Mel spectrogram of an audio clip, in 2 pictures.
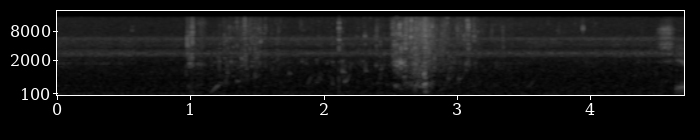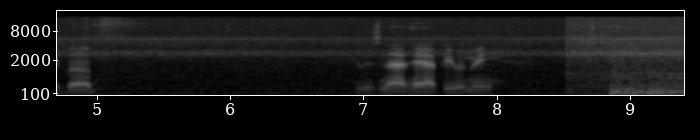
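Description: Water splashes and sloshes around a hand.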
